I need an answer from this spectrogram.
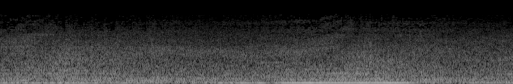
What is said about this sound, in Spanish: Varios vehículos circulan por la calzada de doble sentido.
